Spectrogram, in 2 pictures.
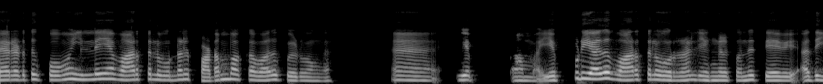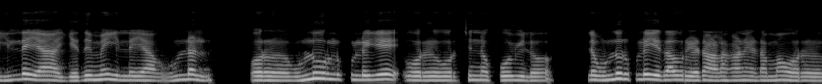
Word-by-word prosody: வேற 205 +1 +3
இடத்துக்கு 215 +1 -4
போவோம். 225 +5 +1
இல்லையா, 245 +3 +2
வாரத்தில 220 +2 0
ஒரு 200 - -4
நாள் 230 +2 0
படம் 195 +8 0
பார்க்கவாவது 210 -3 0
போயிடுவோங்க! 180 -3 -4 0.7
அ - - -1 0.7
எப் 210 +1 -11 0.4
ஆமா, 180 -1 -5 0.2
எப்படியாவது 255 +7 +4
வாரத்தில 215 +2 +1
ஒரு 190 -1 0
நாள் 205 +2 -1
எங்களுக்கு 190 0 -2
வந்து 210 +3 0
தேவை. 185 -1 +1
அது 190 +3 0 0.2
இல்லையா, 220 -2 +2 0.3
எதுவுமே 215 +4 +2
இல்லையா, 190 -1 0 0.2
உள்ளல். 215 0 +1 0.5
ஒரு 190 0 +3 0.3
உள்ளூருலுக்குள்ளயே 230 -1 +2 0.3
ஒரு 190 0 +1 0.2
ஒரு 190 -1 -2
சின்ன 205 0 -1 0.2
கோவிலோ, 190 -2 0 0.4
இல்ல 210 - 0
உள்ளூருக்குள்ளேயே 235 0 +3
ஏதாவது 205 0 +1
ஒரு 195 - +1
இடம். 190 -1 +1
அழகான 190 +1 -2
இடமா 190 +2 -2
ஒரு 180 0 -2
205 Hz, 140 wpm, -25 LUFS, 190-225 Hz, 0.7 s, எப்படியாவது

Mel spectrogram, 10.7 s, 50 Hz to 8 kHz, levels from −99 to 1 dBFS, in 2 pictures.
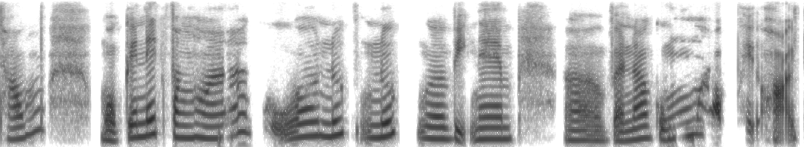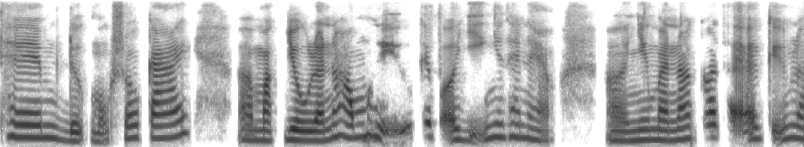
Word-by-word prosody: thống, 225 - -2 0.4
một - - +2
cái 250 - +2
nét 300 +3 +3
văn 250 -1 +2
hóa 235 -1 +1 0.2
của 285 -10 0
nước 290 +4 -2
nước, 270 +6 +1 0.2
ơ, 225 -1 +1
Việt - - 0
Nam. 220 +1 0 0.3
Ờ, 95 -1 -1
và - - +4
nó 215 +5 +3
cũng 205 -3 -3 0.3
học - - +4
h - - -3
hỏi - - +4
thêm 245 -6 +1
được 180 0 -1
một 165 +2 -5
số 235 +1 -1
cái, 245 +5 +3 0.3
ờ, - - -1
mặc 195 -1 +3
dù 200 -2 +5
là 185 - +7
nó 255 +7 0
hông 255 +1 +3
hiểu 390 +7 -1
cái 270 - -3
vở - - +2
diễn 230 - -4
như 255 - -2
thế 260 - -4
nào. 220 -5 -4 0.4
Ờ, - - -1
nhưng 195 +2 -1
mà 195 - +4
nó 210 +3 +2
có 250 +1 +2
thể, 370 -9 +4
kiểu, 220 - -2
là 230 -2 -1
240 Hz, 250 wpm, -23 LUFS, 205-265 Hz, 0.4 s, là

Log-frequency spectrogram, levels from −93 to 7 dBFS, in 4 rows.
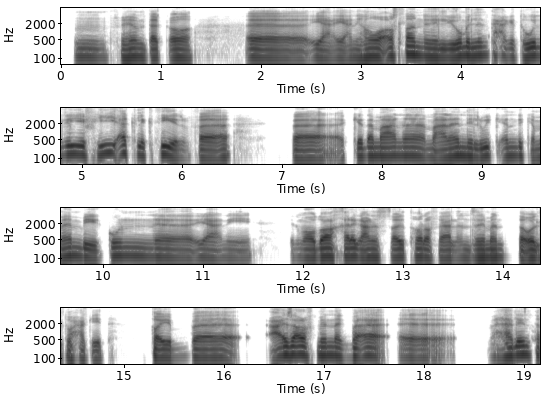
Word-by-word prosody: إمم 115 -2 -7
فهمتك 110 -1 -1
آه، 110 -2 +2 0.6
آآ 100 -3 +1
يع 100 -2 -4
يعني 105 0 -5
هو 120 0 +4
أصلًا 130 +4 +2
اليوم 115 +1 +2
اللي 130 +1 +3
أنت 135 0 -7
حكيته 120 -2 0
لي، 145 +2 +3
فيه 155 +4 -1
أكل 155 -3 0
كتير 120 -7 +1
ف - - -1 0.9
فكده 100 +5 0
معنا 130 0 +1
معناه 110 +2 0
إن 130 -2 +1
الweekend 130 +1 -2
كمان 120 +4 -2
بيكون 125 +3 -2 0.4
يعني 105 -2 -6 0.4
الموضوع 115 +1 +4
خارج 120 0 +1
عن 110 +1 +2
السيطرة 110 +1 0
فعلًا، 105 +1 -4
زي 110 +1 +1
ما 110 - +1
أنت 110 +1 -4
قُلت 105 -1 +3
وحكيت، 95 -1 -5 0.5
طيب 110 +2 +1 0.8
عايز 135 +3 +4
أعرف 140 -3 +6
منك 135 -3 +1
بقى، 125 +3 +1
آآ 110 -1 -4 0.4
هل 120 +4 -1
أنت 145 -2 +2
115 Hz, 135 wpm, -22 LUFS, 105-130 Hz, 0.9 s, أعرف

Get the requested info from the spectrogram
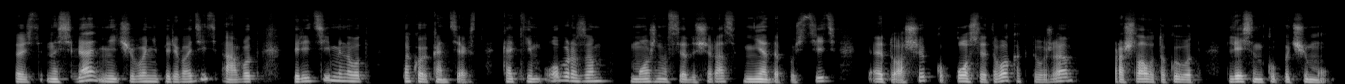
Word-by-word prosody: То 125 - +4
есть 115 0 -2
на 125 -1 +2
себя 160 +11 +3
ничего 130 -4 0
не 135 -1 0
переводить, 130 - -2
а 110 - +2
вот 130 +3 -1 0.3
перейти 150 +3 0
именно 165 -5 +1
вот 140 -1 0
в - - -46
такой 135 -3 +2
контекст: 110 -1 -2 0.2
"Каким 130 -1 -1
образом 155 -3 0 0.2
можно 130 0 +1
в 120 - -8
следующий 115 -1 -1
раз 135 +1 -2
не 125 -1 +6
допустить 150 +10 -4 0.3
эту - - +2
ошибку 175 +1 -2
после 140 -5 +4
того, 160 +10 +3
как 135 -6 -11
ты 115 - -7
уже 155 +10 0 0.4
прошла 125 +2 +5
вот 115 -3 0
такую 115 +2 0
вот 110 -1 -1 0.2
лесенку 125 -2 +3
'почему'". 115 -2 0
130 Hz, 160 wpm, -26 LUFS, 120-145 Hz, 0.4 s, не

